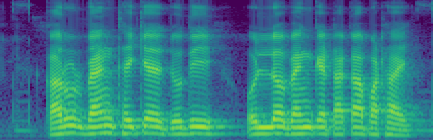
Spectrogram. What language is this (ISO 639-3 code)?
ben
